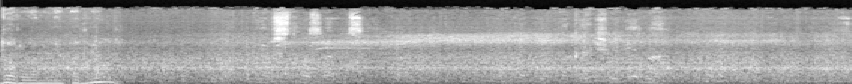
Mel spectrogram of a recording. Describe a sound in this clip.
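Tyres hiss steadily on a wet road as a car drives along.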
